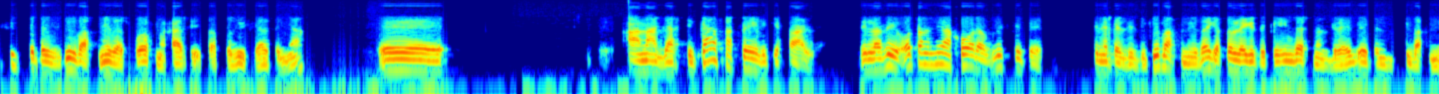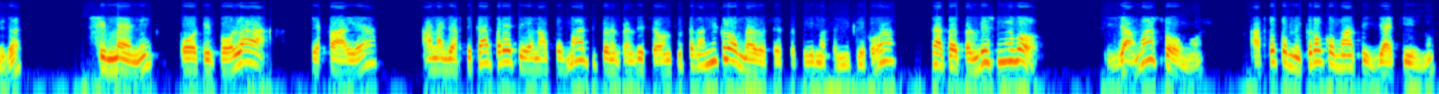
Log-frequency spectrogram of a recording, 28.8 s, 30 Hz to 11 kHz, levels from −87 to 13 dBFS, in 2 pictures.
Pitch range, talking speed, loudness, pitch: 110-185 Hz, 130 wpm, -15 LUFS, 135 Hz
